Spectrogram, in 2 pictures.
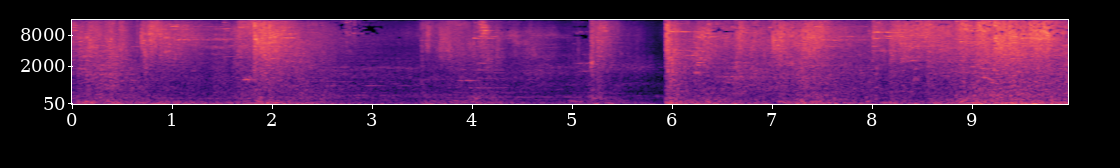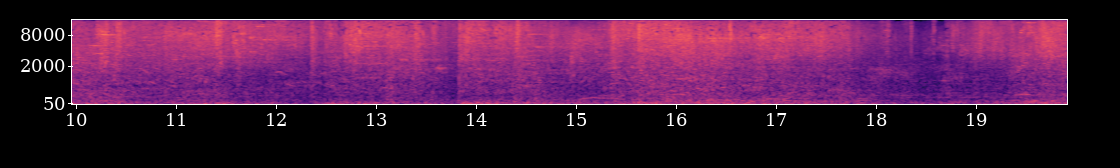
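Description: Game spell effects and hits crash and clatter in a fast battle.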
